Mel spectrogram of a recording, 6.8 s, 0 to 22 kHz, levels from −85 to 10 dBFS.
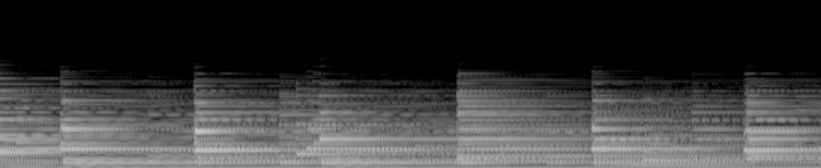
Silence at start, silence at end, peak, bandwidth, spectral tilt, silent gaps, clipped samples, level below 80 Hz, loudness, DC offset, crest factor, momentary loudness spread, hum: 0 s; 0 s; -4 dBFS; 3.8 kHz; -11.5 dB/octave; none; under 0.1%; -42 dBFS; -21 LUFS; 2%; 16 dB; 7 LU; none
